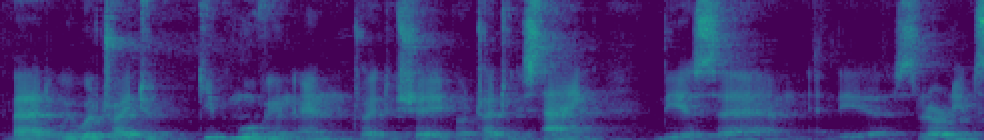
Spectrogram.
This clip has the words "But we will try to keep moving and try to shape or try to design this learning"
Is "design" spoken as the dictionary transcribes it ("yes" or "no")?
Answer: no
